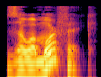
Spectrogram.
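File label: "zoomorphic", British English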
